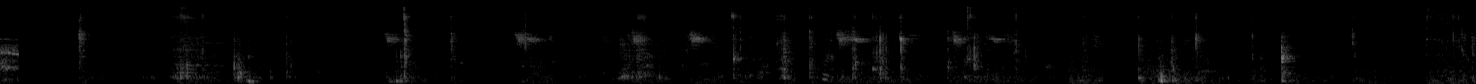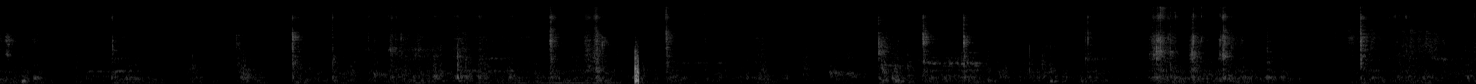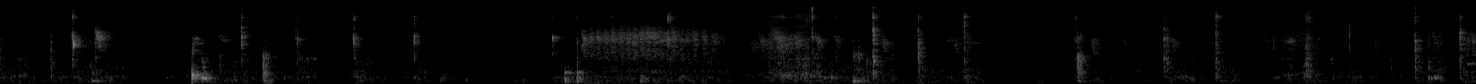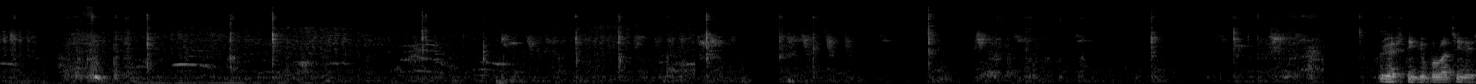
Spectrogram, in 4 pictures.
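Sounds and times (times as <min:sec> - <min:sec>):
chewing and lip-smacking: 0:40.2 - 0:47.3, 0:50.0 - 0:58.0.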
